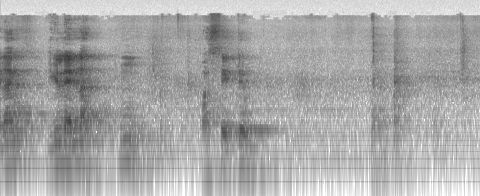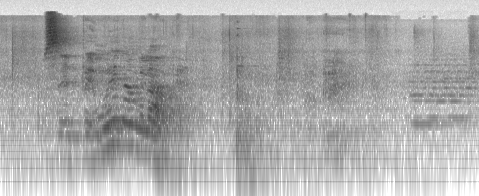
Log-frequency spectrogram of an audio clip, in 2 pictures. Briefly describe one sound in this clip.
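An older man answers calmly.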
